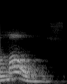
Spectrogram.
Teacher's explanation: Só que você não fala mãos, você fala mãos. O O tem som de U. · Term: semivogal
